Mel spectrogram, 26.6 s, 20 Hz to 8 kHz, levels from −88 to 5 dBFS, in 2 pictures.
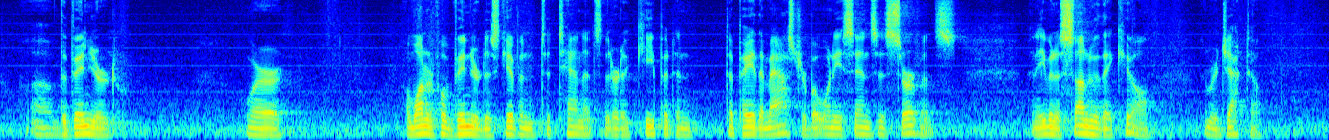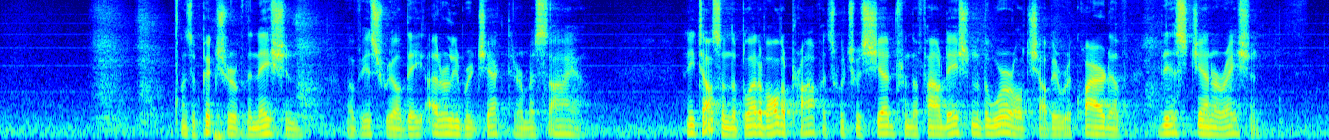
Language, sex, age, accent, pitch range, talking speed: English, male, 50-69, American, 100-115 Hz, 170 wpm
